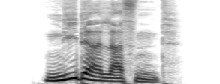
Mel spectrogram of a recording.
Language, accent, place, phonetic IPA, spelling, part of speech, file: German, Germany, Berlin, [ˈniːdɐˌlasn̩t], niederlassend, verb, De-niederlassend.ogg
- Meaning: present participle of niederlassen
